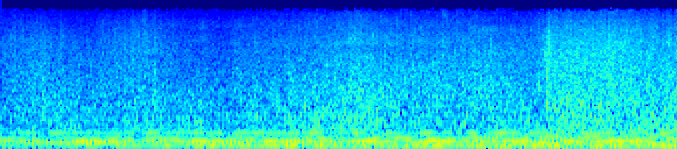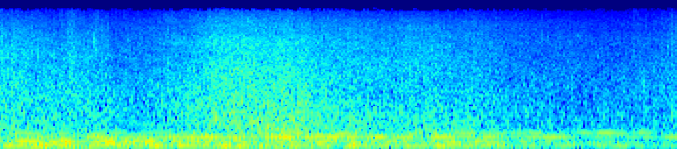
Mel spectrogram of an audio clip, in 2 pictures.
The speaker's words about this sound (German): Du kannst dem Meer lauschen. Hör sein beruhigendes Rauschen. Wie er Welle für Welle den Strand glättet.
